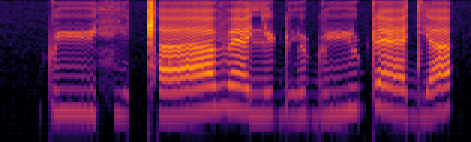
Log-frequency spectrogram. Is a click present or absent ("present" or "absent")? present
